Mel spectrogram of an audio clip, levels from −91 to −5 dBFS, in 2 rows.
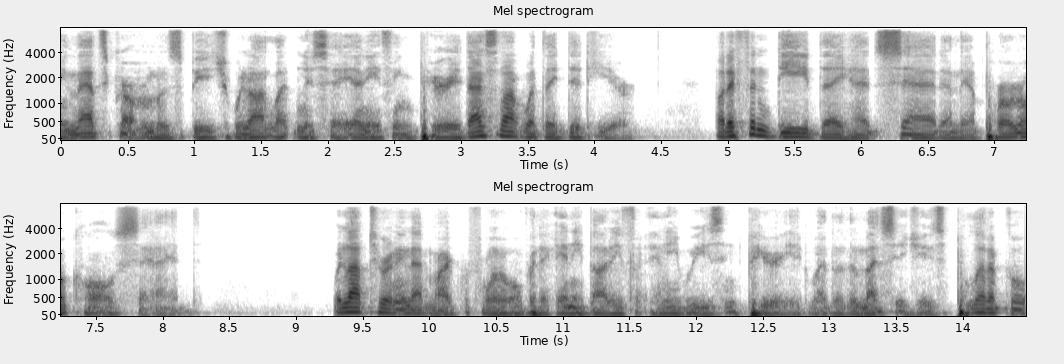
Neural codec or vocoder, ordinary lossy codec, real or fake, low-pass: codec, 16 kHz, 1 kbps, FunCodec, trained on LibriTTS, 50 frames a second; MP3, 64 kbps; fake; 7.2 kHz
